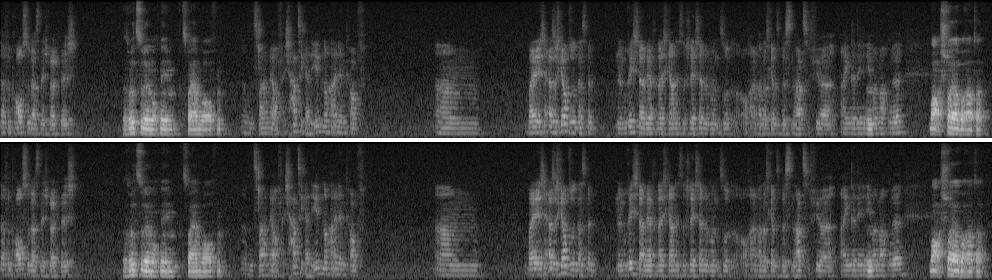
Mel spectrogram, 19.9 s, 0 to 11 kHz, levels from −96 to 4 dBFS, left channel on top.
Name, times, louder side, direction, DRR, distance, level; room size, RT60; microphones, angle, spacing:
voice 1, 0.0-1.5 2.9-3.0 4.8-7.3 8.7-9.6 10.5-11.9 12.3-14.6 14.9-18.5 19.0-19.1, equal, 15° right, 1.9 m, -39 dB
voice 2, 2.5-3.5 3.8-4.5 17.3-17.5 18.6-19.7, left 2 dB, 30° left, 0.7 m, -25 dB
6.4 x 4.2 x 4.5 m
head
